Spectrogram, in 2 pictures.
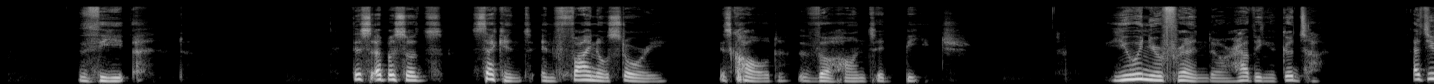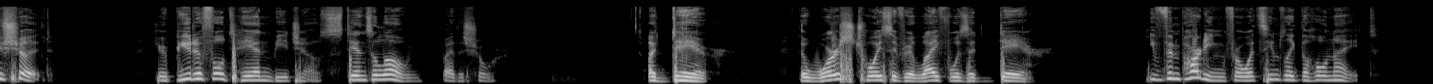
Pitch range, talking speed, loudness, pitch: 160-210 Hz, 115 wpm, -20 LUFS, 185 Hz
